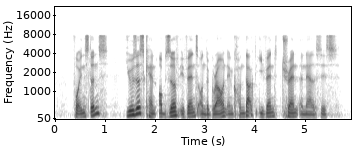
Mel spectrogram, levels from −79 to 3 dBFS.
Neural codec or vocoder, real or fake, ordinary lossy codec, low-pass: none; real; none; none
